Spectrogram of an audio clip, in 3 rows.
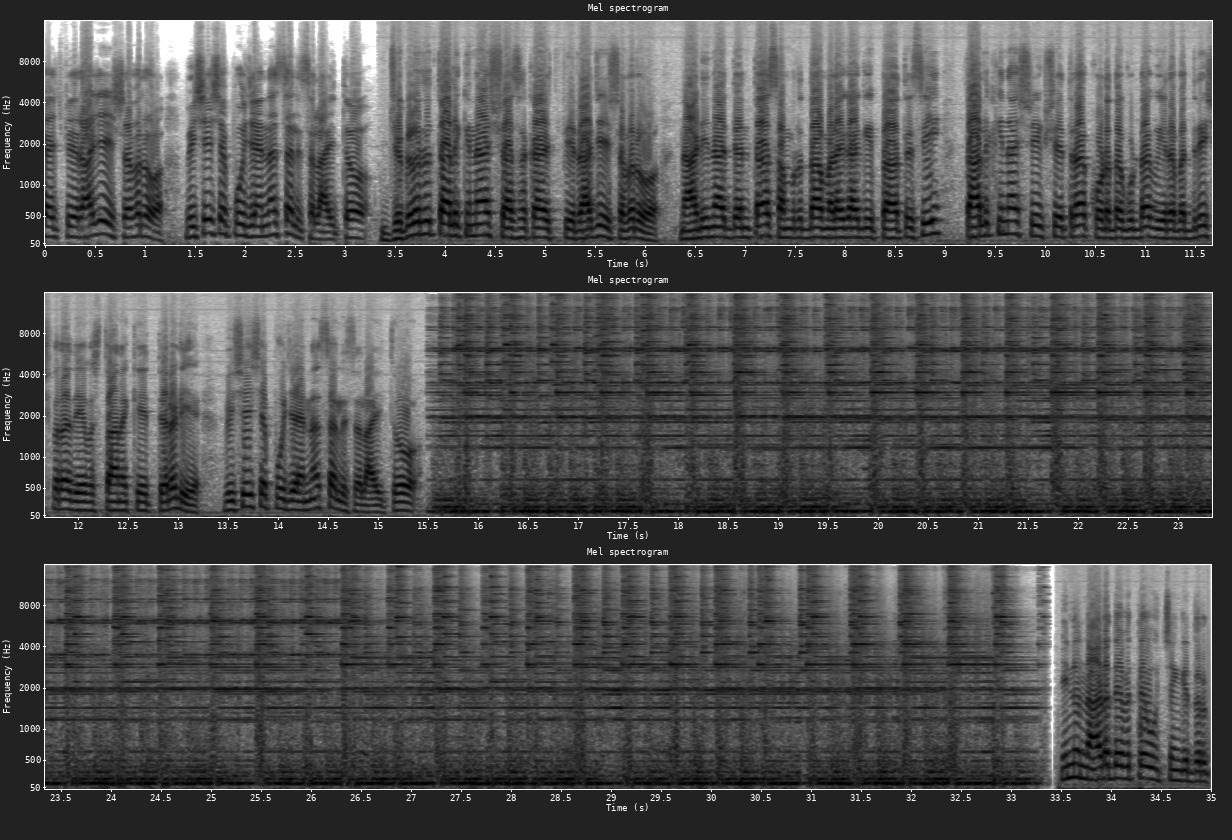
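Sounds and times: bells ringing: 15.5 - 33.4
fast regular drumbeats: 15.5 - 33.4.

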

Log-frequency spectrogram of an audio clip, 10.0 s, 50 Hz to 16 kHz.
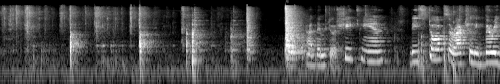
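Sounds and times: knife chopping on wooden board: 0.5 - 3.2.

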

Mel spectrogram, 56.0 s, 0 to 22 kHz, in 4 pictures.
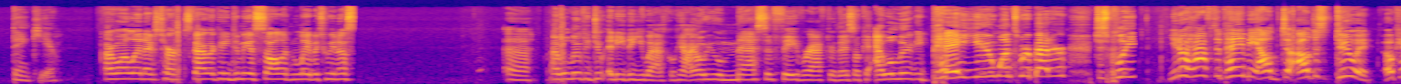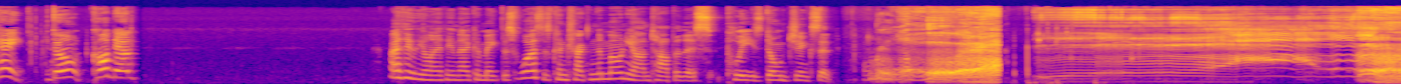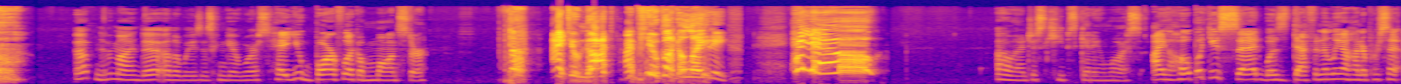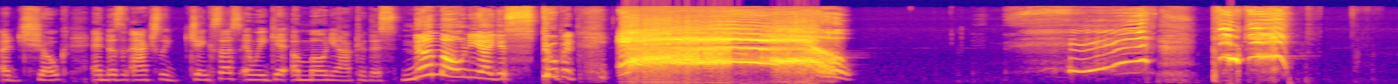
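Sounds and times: person imitating vomiting: 22.7 - 28.3
person screaming: 22.8 - 28.3, 36.1 - 36.8, 48.3 - 50.6, 52.4 - 53.6, 54.2 - 55.0.

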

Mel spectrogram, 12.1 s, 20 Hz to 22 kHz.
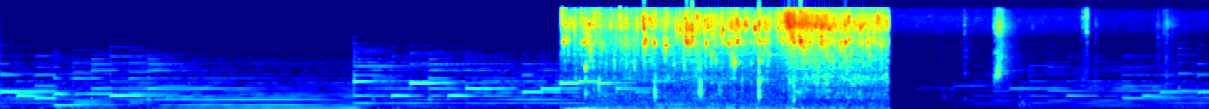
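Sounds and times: soft background music: 0.0 - 12.0
patties sizzling: 5.6 - 8.9.

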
